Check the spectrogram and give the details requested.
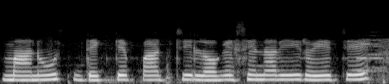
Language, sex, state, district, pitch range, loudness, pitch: Bengali, female, Tripura, Dhalai, 205-220 Hz, -13 LUFS, 210 Hz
